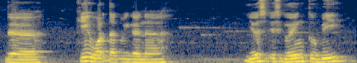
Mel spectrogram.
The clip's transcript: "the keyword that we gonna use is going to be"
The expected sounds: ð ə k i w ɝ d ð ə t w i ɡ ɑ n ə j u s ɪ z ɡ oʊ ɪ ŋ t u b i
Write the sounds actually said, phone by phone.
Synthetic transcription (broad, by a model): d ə k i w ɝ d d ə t w i ɡ ɑ n ə j u s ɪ s ɡ oʊ ɪ ŋ t u b i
